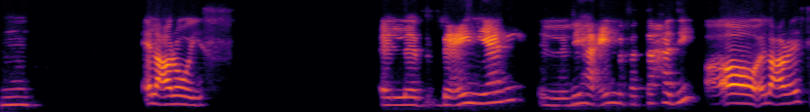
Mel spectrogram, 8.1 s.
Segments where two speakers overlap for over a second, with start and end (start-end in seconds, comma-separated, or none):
none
